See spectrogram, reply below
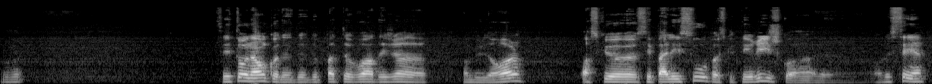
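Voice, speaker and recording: A man's voice: mid-range voice, normal speed, pauses often. A man talking casually and bluntly, full of fillers, restarts and crude slang. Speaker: affiliate marketer. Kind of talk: casual talk to a viewer.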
